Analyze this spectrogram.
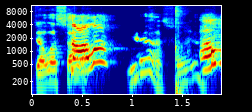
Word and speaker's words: Della Salla: Della Salla.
